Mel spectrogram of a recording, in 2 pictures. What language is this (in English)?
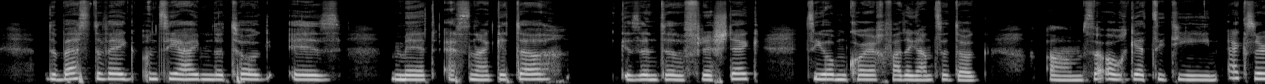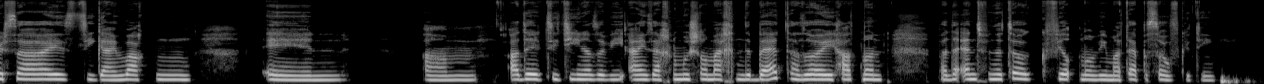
Yiddish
